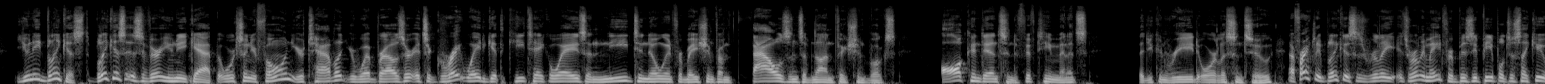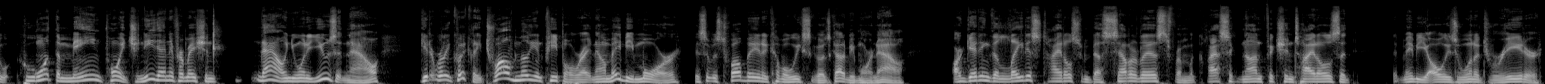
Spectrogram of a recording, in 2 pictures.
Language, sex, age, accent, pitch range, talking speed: English, male, 50-69, American, 115-165 Hz, 245 wpm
